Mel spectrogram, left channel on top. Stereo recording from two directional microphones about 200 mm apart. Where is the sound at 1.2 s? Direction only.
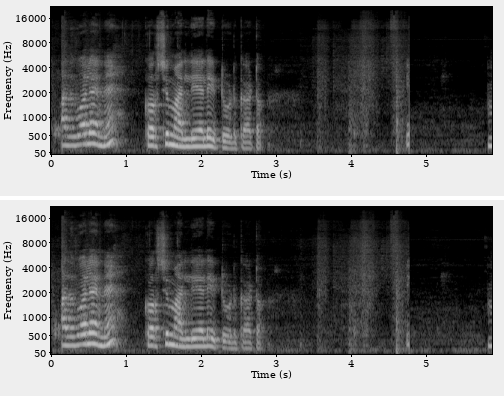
25° left (ahead or behind).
